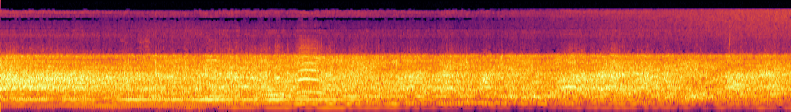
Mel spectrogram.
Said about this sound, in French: Il y a toute la foule qui clame comme ça Algérie française.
